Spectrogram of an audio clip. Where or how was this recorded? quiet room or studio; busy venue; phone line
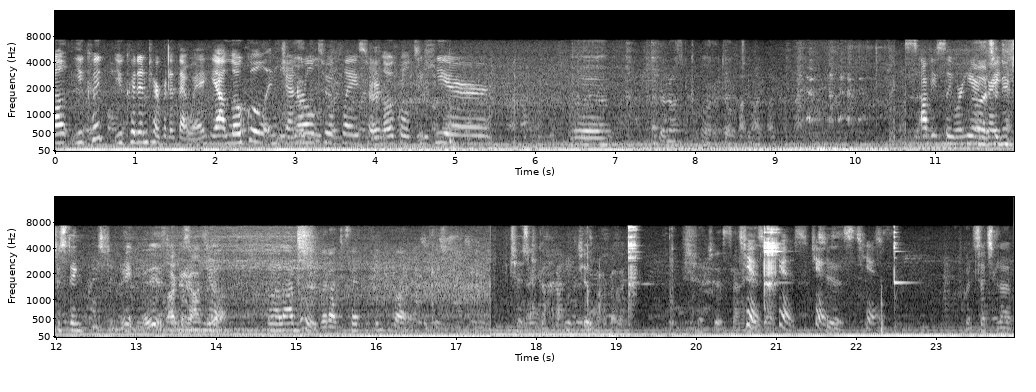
busy venue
